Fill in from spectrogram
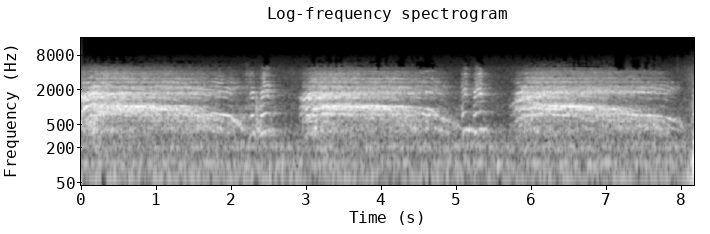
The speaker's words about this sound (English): The chips of Brookfield. School. Three cheers for chips. Hip, hip.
